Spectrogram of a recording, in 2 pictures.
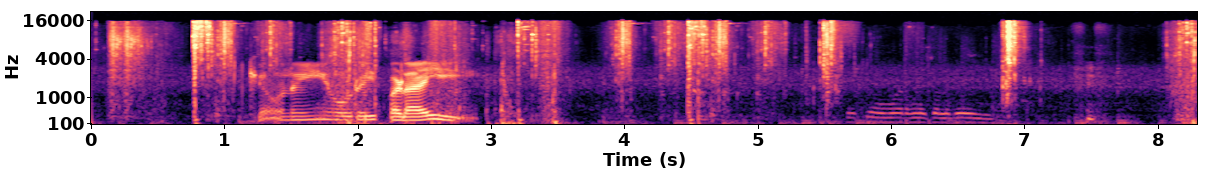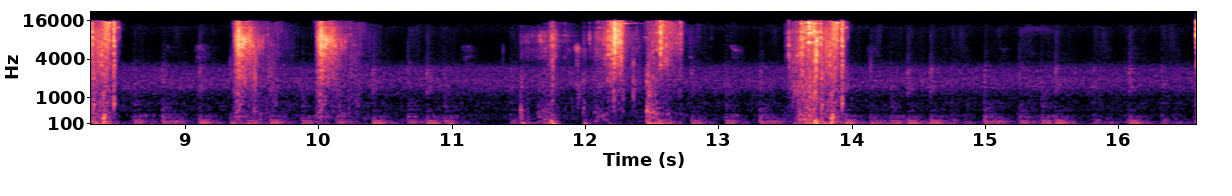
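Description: Footsteps clang on a metal roof.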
